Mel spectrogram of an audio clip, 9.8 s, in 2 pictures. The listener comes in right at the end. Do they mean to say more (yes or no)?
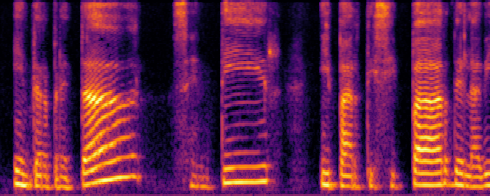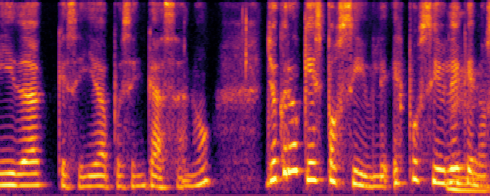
no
